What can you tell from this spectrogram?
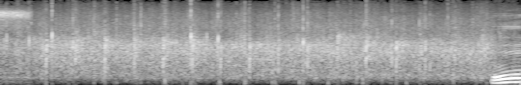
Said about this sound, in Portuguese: Vamos aplaudir bem forte a palavra de Deus, filhos amados.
